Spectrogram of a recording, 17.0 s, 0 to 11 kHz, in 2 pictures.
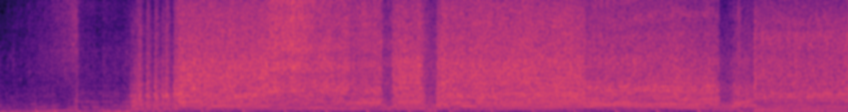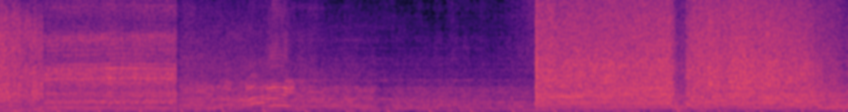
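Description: A 1955 Chevrolet drag car fitted with a slipper clutch roars down a drag strip, its loud engine droning and rising in pitch through gear changes. A commentator talks over it throughout.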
